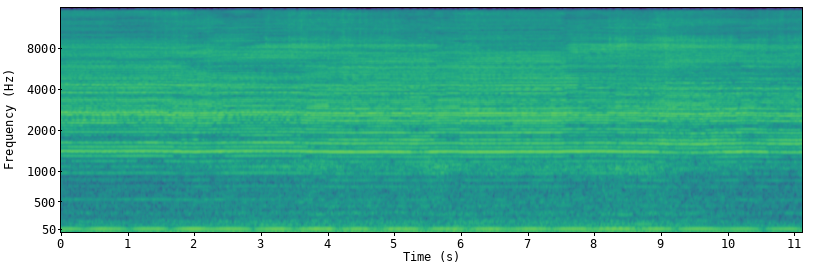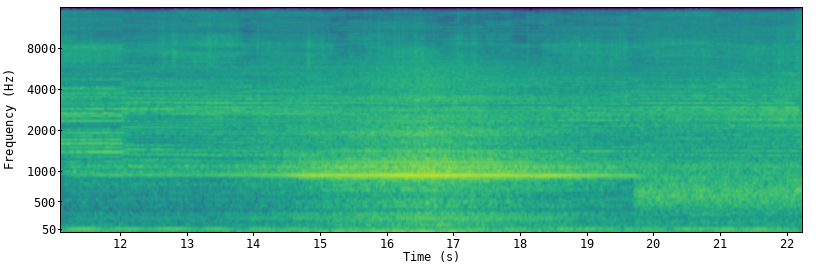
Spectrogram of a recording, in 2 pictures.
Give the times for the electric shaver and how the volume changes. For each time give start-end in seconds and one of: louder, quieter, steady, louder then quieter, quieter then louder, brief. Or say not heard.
0.0-22.1 quieter.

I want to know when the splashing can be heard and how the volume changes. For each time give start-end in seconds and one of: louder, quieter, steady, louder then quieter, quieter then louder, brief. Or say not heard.
not heard.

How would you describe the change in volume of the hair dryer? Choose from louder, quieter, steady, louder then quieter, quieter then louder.
louder then quieter.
